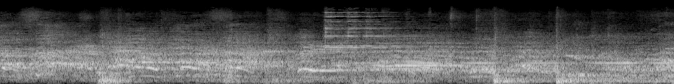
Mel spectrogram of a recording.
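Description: A wrestler thuds onto a wrestling ring canvas.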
